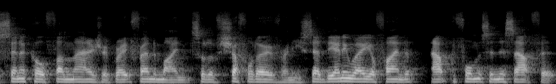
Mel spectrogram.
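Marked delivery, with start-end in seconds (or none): none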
